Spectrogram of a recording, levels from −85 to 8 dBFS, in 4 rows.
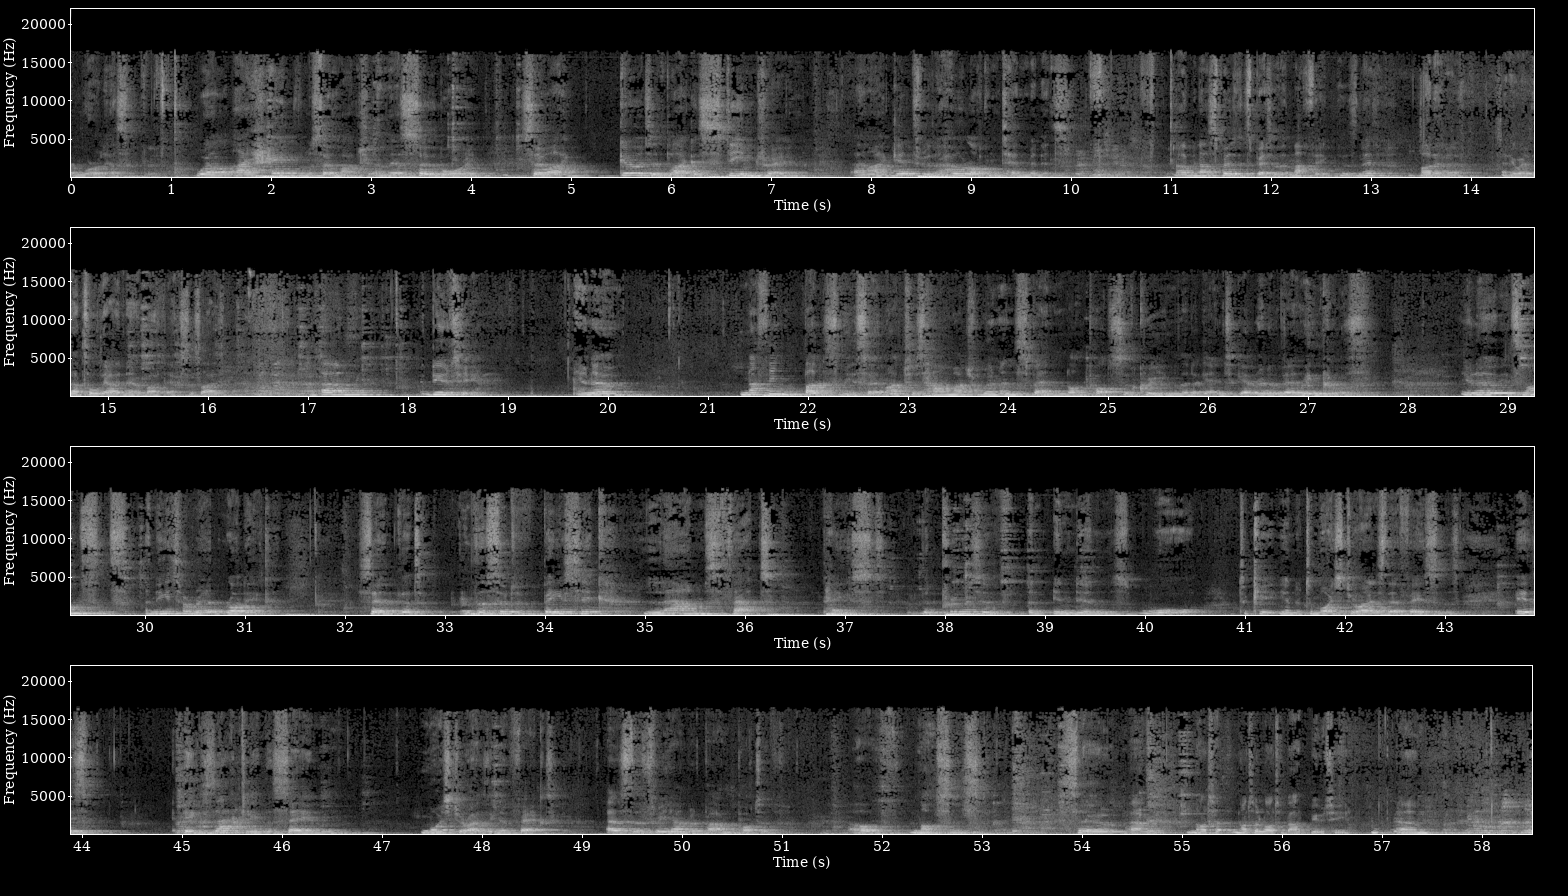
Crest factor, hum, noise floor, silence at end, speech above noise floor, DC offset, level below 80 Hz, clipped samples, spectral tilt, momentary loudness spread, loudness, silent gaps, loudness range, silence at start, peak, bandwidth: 18 dB; none; -47 dBFS; 0 s; 27 dB; under 0.1%; -38 dBFS; under 0.1%; -5.5 dB/octave; 14 LU; -21 LUFS; none; 4 LU; 0 s; -4 dBFS; 17 kHz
